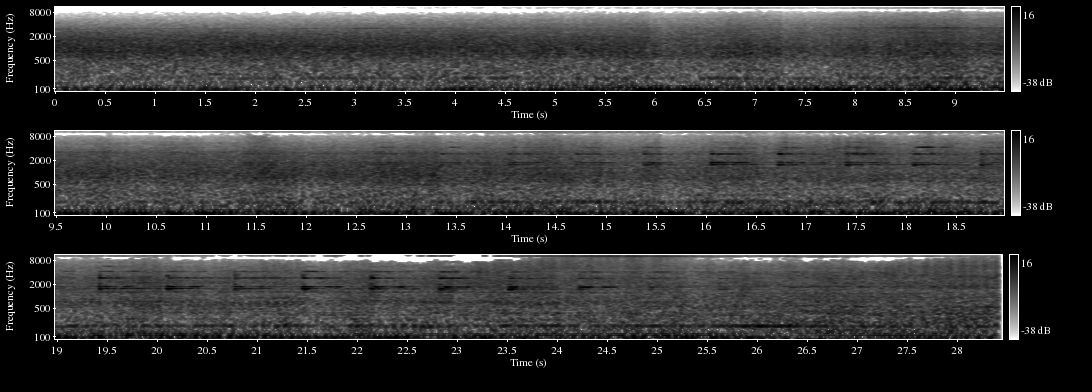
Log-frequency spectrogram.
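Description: Norfolk Southern freight train rolling through: a steady low diesel locomotive rumble over the running noise of the cars, with short high squealing tones coming and going from about halfway on.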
